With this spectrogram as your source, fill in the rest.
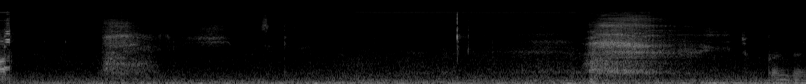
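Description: A young man groans and pants with strain.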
